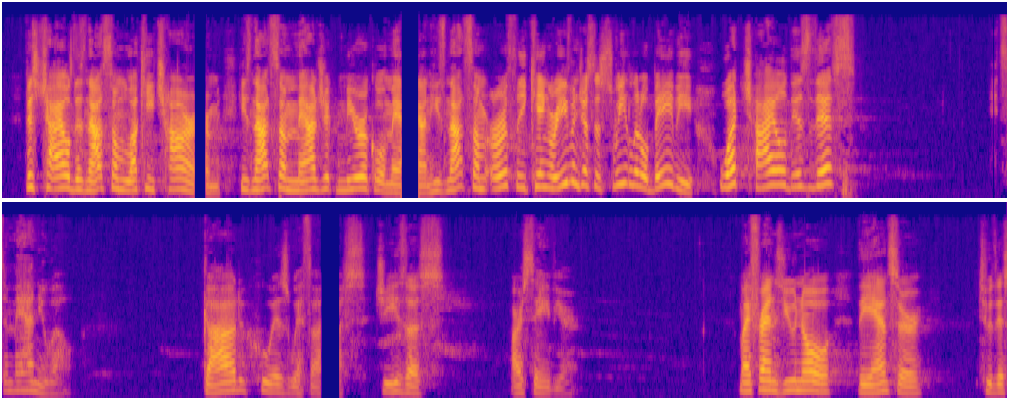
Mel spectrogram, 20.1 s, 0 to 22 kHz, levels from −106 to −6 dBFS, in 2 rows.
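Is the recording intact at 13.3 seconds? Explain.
No. Right after "who is with", the speech drops out to dead silence from 13.24 to 13.44 s, a gap of about 0.19 s, and then resumes. That clean stop-and-restart is the signature of a Bluetooth stall: interference likely delayed the wireless packets, the receiving buffer emptied, and playback simply waited until the retransmitted audio arrived before carrying on.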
